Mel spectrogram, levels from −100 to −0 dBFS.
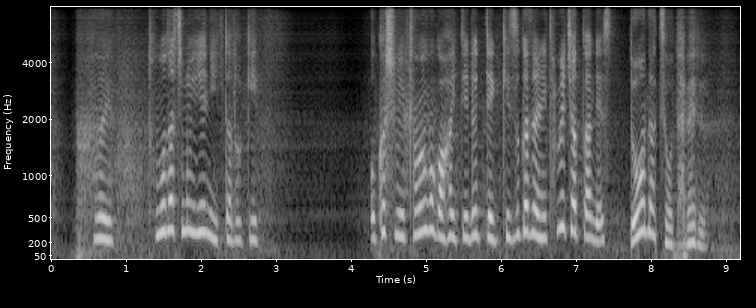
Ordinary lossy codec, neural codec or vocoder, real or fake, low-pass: none; codec, 16 kHz, about 1 kbps, DyCAST, with the encoder's durations; fake; none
